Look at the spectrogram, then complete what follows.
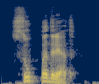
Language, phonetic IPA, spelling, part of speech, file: Russian, [sʊpːɐˈdrʲat], субподряд, noun, Ru-субподряд.ogg
- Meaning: subcontract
